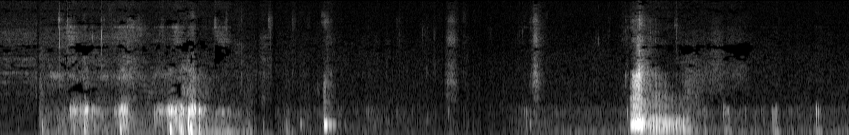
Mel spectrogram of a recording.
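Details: Black and white dogs fighting: short growling snarls in a quick cluster, then near silence, then one louder snarling burst, with small clicks and scuffles between.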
